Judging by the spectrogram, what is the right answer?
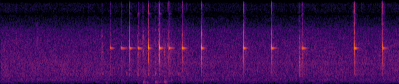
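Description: Faint, sharp, irregular clicks and ticks as a small hooked fish is lifted out of the water on the line, starting about a second and a half in, with a brief low splash around two seconds.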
